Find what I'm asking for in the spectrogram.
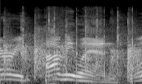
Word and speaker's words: Hovland: Hovland. – Pronounced it correctly.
